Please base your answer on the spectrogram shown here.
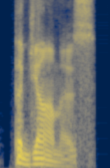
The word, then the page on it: pajamas: British English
